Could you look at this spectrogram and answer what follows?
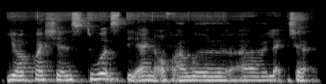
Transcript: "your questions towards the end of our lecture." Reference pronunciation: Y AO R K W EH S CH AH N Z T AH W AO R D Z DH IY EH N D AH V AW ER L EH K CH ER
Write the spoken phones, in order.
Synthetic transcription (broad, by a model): Y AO K W EH S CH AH N S T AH W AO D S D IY EH N D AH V AW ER L EH K CH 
